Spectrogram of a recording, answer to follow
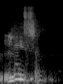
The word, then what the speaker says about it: listen: Ejemplo, listen. Tiene dos sílabas. Listen, porque no se pronuncia la T. Listen, listen, digamos. Listen. ¿Dónde va el acento? En la primera sílaba.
